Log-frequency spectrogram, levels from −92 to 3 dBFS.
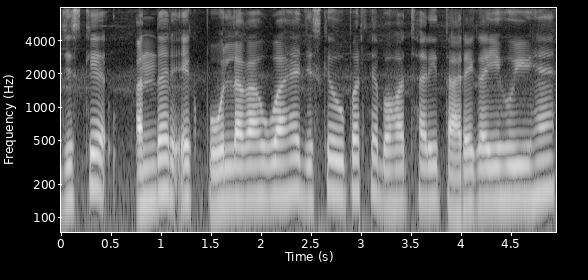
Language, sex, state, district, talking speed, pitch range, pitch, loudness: Hindi, male, Uttar Pradesh, Lucknow, 195 wpm, 140-165 Hz, 150 Hz, -17 LUFS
